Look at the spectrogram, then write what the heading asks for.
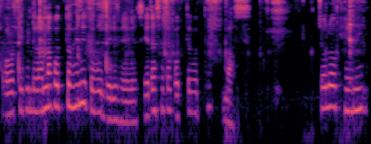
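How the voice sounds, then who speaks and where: A woman's voice: medium pitch, lively intonation, quick pace. A middle-aged woman chatting casually and homely for a family vlog. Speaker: family vlogger, mother. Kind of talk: casual home vlog chat. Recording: noisy home recording with clicks.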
